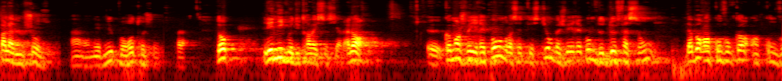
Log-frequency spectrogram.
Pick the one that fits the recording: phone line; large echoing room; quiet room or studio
large echoing room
